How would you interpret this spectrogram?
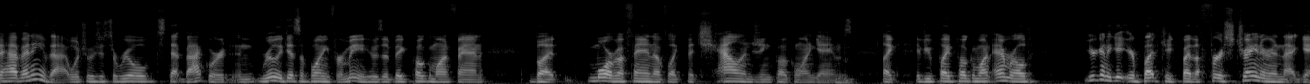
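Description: Speech clip, no audible faults.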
